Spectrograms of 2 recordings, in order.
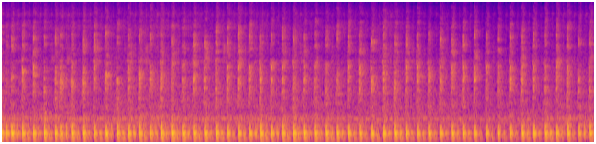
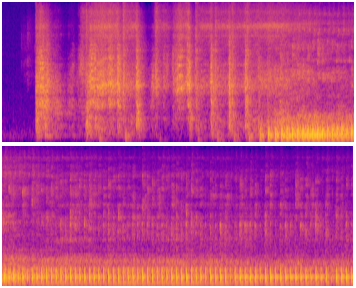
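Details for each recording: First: Ya, tadi teman-teman sudah mendengarkan ya, ketika pertama sekali motor ini dinyalakan, itu RPM-nya tuh terdengar tinggi, brrrr gitu ya. Lalu setelah beberapa detik, dia baru mulai turun dan mulai stabil di RPM yang idle, ya artinya di posisi langsam. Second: Kawasaki Binter Merzy after fitting a pilot jet two sizes smaller: a few cranking bursts, catches fast and RPM drops quickly to an even, steady idle, much faster than before; less exhaust smoke, mixture improved.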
